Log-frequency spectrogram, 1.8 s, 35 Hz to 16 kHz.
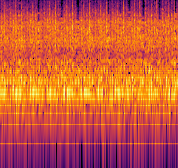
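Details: BMW X5 3.0 six-cylinder diesel at 326,000 km, rough clattery uneven idle with misfire, shaking and white smoke; computer flagged injector 5; injectors and their coils found faulty, recorded before injector overhaul.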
